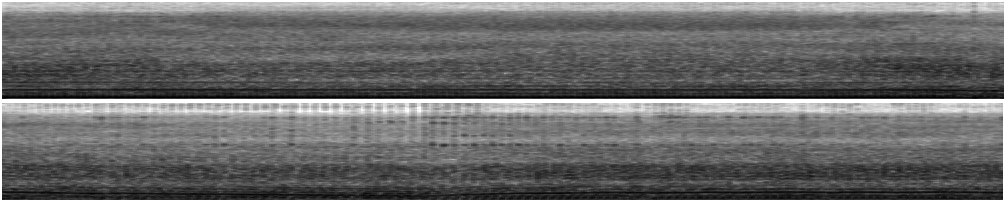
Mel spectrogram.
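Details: Free roadside lawn mower, revived with fresh gas after water in the old fuel: a steady, even putter with no misses or surging; the note shifts once with throttle and settles smoothly; running normally.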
